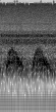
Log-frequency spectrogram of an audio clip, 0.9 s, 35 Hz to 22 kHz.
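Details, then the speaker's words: Handheld Doppler on the mother's belly during monoamniotic twin pregnancy: rhythmic whooshing fetal heartbeat at roughly 140 a minute, one twin located, the other nearby. "so we hear one baby right here and there's another one here"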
